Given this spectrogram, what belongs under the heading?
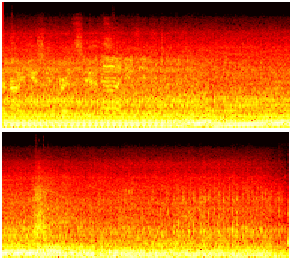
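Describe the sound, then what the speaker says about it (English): A car engine in neutral with a sticking accelerator revs and holds, its pitch rising and falling in loud, close surges before settling into a steady run. "throwing it into neutral, and tapping the accelerator"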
